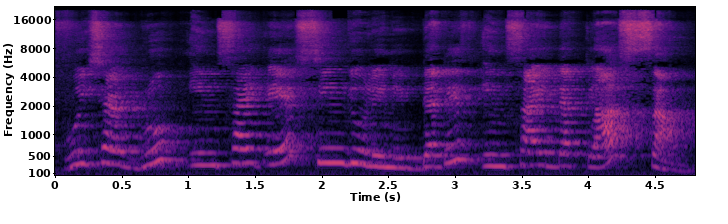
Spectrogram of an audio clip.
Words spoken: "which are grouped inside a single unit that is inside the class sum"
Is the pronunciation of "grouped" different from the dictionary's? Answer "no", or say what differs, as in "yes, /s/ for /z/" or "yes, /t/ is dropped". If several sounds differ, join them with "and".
yes, /t/ is dropped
